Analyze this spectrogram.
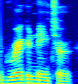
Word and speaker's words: Gregorator: This is your man and homie aka the Gregorator rhymes with now or later.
